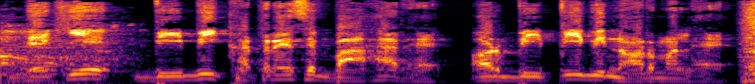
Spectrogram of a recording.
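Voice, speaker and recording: A man puts on a cartoonish character voice at a medium pitch and moderate pace, with faint music in the background. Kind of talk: comic overacting.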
